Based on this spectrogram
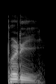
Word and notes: pwri: Apatani

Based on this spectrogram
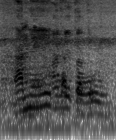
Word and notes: hane-tatowe: Serewen

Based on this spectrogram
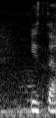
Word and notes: ta: Wamesa

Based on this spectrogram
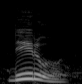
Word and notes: diru: Ansus

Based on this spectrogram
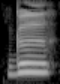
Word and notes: gww: apatani

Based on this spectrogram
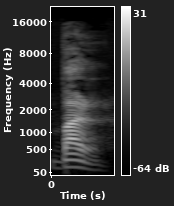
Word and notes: bár: apatani

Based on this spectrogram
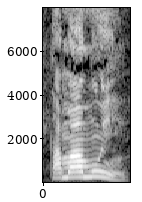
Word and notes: tamamui: Ansus

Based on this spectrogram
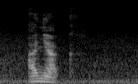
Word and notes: aNak: Aneityum

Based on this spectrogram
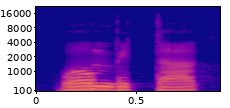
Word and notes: wom bitak: mpur

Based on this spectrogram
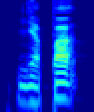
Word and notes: zapa: apatani

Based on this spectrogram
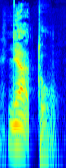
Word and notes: za7tu: apatani

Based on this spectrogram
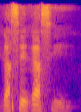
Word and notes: gasigasi: Raga

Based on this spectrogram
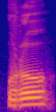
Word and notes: urú: Apatani

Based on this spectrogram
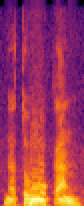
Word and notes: natomokan: Yawa

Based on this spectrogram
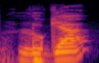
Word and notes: lugya: Apatani

